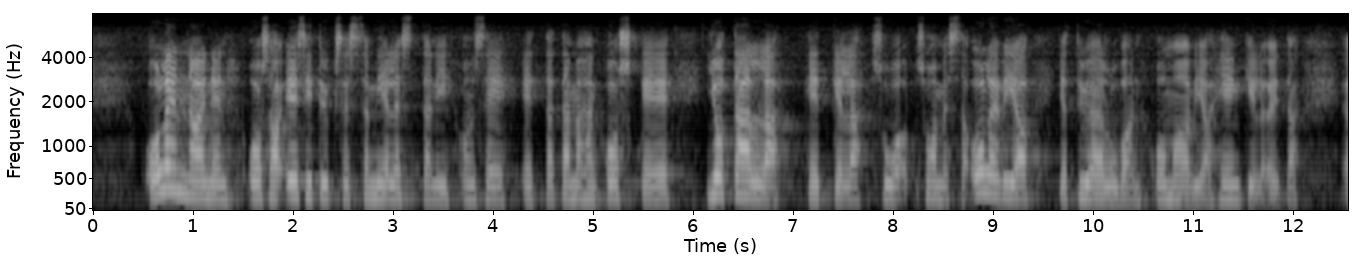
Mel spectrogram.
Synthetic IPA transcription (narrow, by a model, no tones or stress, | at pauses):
ʔolenːɑinenosɑʔesit̪yksesːæmielest̪ænionseet̪ːæt̪æmæhæŋko̞skeː | jot̪ælːæ | he̞t̪kelːæsusuomesːɑ̰ʔoleʋiɑjɑt̪yæluʋɑnomɑːʋiɑ̰heŋkilø̰it̪æ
